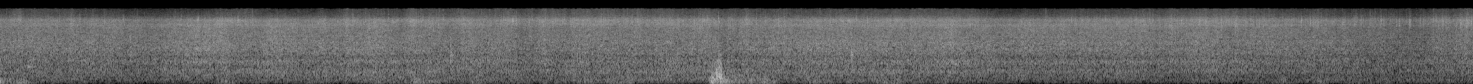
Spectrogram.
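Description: Rain drums on a car's roof and windows.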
